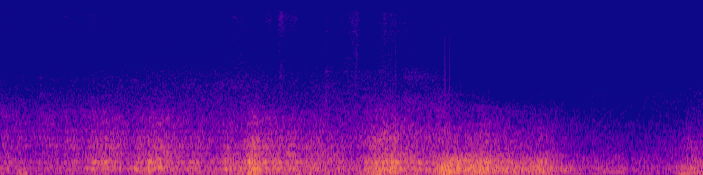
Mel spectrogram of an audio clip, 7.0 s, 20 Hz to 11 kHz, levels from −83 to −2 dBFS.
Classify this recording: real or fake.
real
